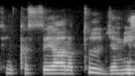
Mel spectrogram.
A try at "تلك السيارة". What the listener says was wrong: You're saying siyar, you're rushing the sin and the ya and the alif, it's all rushed. Tilka sayyaratu. You're saying siyar, you got to give the ya, it's haq, it's right. Tilka as-sayyaratu.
